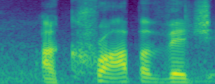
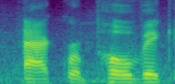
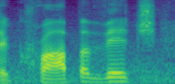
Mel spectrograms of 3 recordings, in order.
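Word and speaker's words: Akrapovič: this carbon series you're gonna get the optional a crop of itch exhausts now that's how you pronounce it a lot of people say Akrapovic it's a crop of itch it's actually six pounds lighter it's made out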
